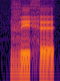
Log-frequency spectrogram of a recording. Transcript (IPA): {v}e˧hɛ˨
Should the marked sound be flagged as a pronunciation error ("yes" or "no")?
no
